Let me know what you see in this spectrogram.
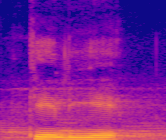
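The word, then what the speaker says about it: को: இது நம்ம தமிழில் கு அப்படின்னு சொல்கிற வேற்றுமை உறுப்பு தான் கோ அப்படின்னு சொல்லணும். ஹிந்தியில் கிட்டத்தட்ட அதே உச்சரிப்பு பாருங்கள். ஸோ உங்களுக்கு நீங்கள் அந்த மாதிரி சொல்கிற பொழுது நீங்கள் அதே கூவை போட்டு சொல்லிக்கலாம். அப்புறமா அதை திருத்திக்கலாம், கோவாக திருத்திக்கலாம்.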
